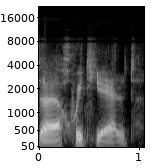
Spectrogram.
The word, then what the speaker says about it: Hwitgeard: Well, the G is pronounced softer, like an English Y, so it's Hwitgeard, and essentially it's the Old English for white.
